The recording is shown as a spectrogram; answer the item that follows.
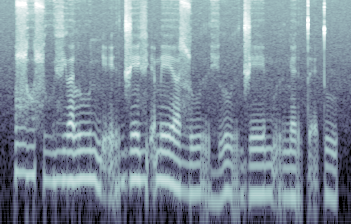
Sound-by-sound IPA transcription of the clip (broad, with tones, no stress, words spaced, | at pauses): ɮɔ̤˦ ɬṳ˦ vʲʊː˦ɐ̯luː˦ ɲḛ˨rd͡ʒe˦vʲɛ̰˦meː˦˨ɐ̯ ɮuː˦re̤˨ lu˦˨rd͡ʒeː˦mṵ˦r ŋɛ˦rt̪ɛ̰˨ t̪u˨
